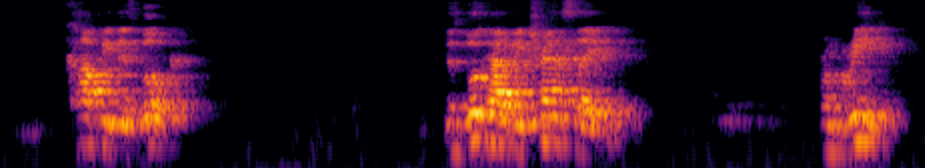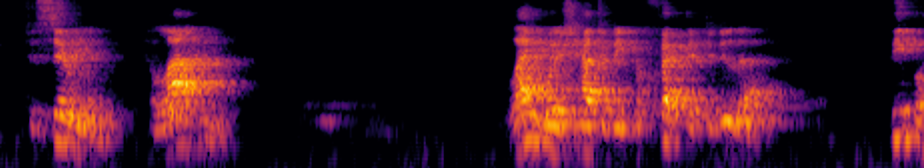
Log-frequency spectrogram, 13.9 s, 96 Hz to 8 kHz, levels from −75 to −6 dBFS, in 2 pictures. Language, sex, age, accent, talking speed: English, male, 30-49, American, 105 wpm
